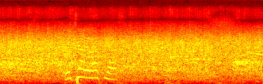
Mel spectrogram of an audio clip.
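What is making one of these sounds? A woman speaks into a microphone over a loudspeaker.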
